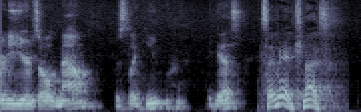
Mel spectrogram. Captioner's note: chuckles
